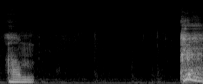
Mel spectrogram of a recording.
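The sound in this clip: Rough throat clearing from someone with a frog in their throat: a short gravelly burst, then near quiet, then another brief loud voiced burst at the end.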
